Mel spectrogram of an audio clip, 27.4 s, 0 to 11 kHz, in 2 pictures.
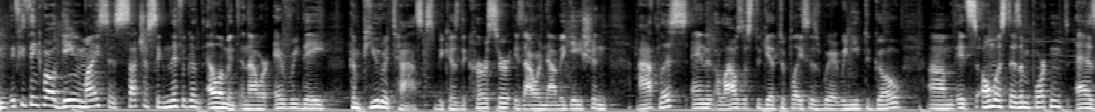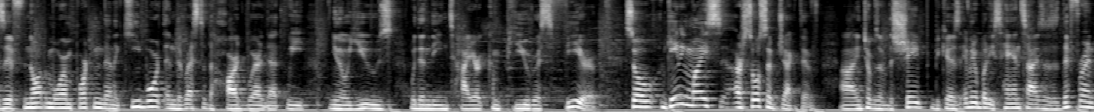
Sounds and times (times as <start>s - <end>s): Music: 0.0s - 27.3s
Speech: 0.0s - 27.3s.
